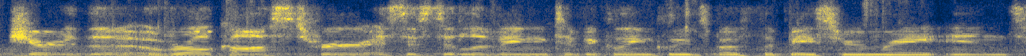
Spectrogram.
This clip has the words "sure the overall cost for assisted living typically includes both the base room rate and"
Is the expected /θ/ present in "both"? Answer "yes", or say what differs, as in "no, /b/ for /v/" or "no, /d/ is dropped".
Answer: yes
